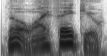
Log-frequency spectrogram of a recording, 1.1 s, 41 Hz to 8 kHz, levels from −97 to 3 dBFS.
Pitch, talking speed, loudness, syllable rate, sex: 100 Hz, 225 wpm, -16 LUFS, 4.4 syllables/s, male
